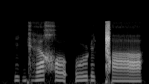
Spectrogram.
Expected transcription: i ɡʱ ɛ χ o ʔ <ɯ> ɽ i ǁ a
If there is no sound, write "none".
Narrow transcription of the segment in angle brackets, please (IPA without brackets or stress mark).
u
